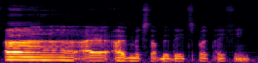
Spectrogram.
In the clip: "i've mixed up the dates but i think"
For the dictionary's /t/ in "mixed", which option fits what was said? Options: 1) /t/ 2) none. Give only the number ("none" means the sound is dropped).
1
